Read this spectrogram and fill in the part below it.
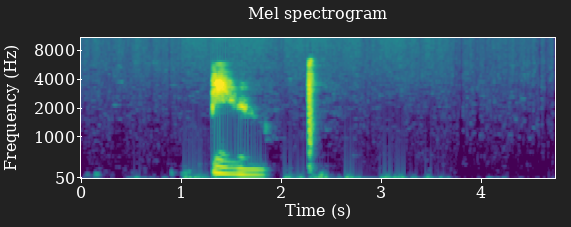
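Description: Punches thud dully against a block, again and again.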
